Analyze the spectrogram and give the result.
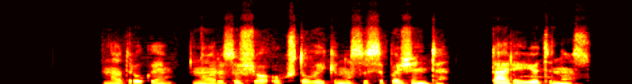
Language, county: Lithuanian, Kaunas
